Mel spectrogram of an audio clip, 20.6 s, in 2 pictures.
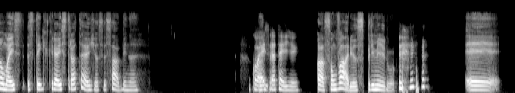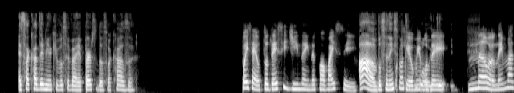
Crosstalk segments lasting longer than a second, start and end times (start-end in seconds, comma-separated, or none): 18.2-19.4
